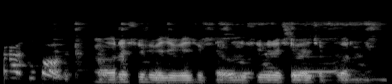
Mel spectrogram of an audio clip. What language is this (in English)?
Bangla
